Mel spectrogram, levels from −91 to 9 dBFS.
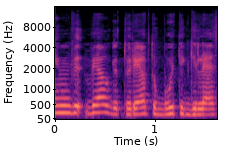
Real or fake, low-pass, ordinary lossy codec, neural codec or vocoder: fake; 14.4 kHz; AAC, 64 kbps; codec, 44.1 kHz, 7.8 kbps, Pupu-Codec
